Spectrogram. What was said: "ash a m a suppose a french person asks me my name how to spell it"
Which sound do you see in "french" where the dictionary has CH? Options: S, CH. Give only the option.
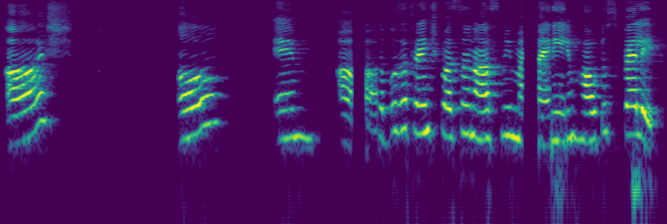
CH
